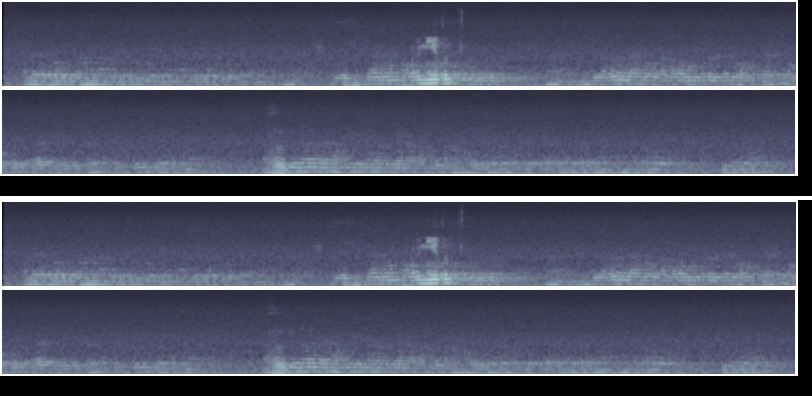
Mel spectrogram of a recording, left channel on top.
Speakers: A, on the right; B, in the centre.
A: ᱟᱞᱮ ᱟᱜ ᱵᱚᱸᱜᱟᱼ ᱵᱩᱨᱩ ᱠᱟᱱᱟ ᱢᱟᱱᱮ ᱟᱯᱮ ᱫᱚ ᱥᱩᱨᱩᱜ ᱵᱟᱯᱮ ᱧᱟᱢᱟ ᱥᱮ ᱡᱚᱢ ᱠᱚ ᱵᱟᱯᱮ ᱧᱟᱢᱟ ᱦᱮᱸ
B: ᱦᱳᱭ ᱦᱳᱭ
A: ᱡᱟᱦᱟᱸᱭ ᱡᱮᱢᱚᱱ ᱵᱚᱦᱚᱜ
B: ᱢᱟᱱᱮ
A: ᱠᱚ
B: ᱱᱤᱭᱟᱹ
A: ᱟᱵᱚᱣᱟᱜ
B: ᱫᱚ
A: ᱵᱚᱸᱜᱟᱼᱵᱩᱨᱩ ᱠᱚᱨᱮᱫ ᱦᱮᱸ ᱢᱮᱱᱫᱟᱹᱧ ᱟᱵᱚᱣᱟᱜ ᱡᱟᱦᱟᱸ ᱚᱱᱟ ᱵᱚᱸᱜᱟ ᱵᱩᱨᱩ ᱠᱚᱨᱮ ᱵᱚᱦᱚᱜ ᱠᱚ ᱛᱟᱦᱮᱱᱟ ᱵᱚᱦᱚᱜ ᱠᱚᱫᱚ ᱡᱟᱦᱟᱸᱭ ᱩᱯᱟᱹᱥ ᱠᱚ ᱛᱟᱦᱮᱱᱟ ᱩᱱᱠᱩ ᱜᱮ ᱡᱚᱢ ᱠᱚᱠᱚ ᱧᱟᱢᱟ ᱟᱨ ᱵᱟᱠᱤ
B: ᱦᱳᱭ
A: ᱫᱚ
B: ᱦᱳᱭ
A: ᱡᱟᱦᱟᱸ ᱮᱢ ᱦᱟ ᱦᱟᱴᱤᱝ ᱞᱮᱠᱟᱱᱟᱜ ᱫᱚ ᱛᱟᱦᱮᱱᱟ ᱚᱱᱟ ᱠᱚᱫᱚ ᱥᱟᱱᱟᱢ ᱦᱚᱲᱜᱮ ᱡᱚᱢ ᱜᱟᱱᱚᱜᱼᱟ ᱡᱮ ᱮᱴᱟᱜ ᱮᱴᱟᱜ ᱠᱟᱱᱟ ᱠᱚ ᱚᱱᱠᱟ ᱫᱚ ᱤᱭᱟᱹ ᱫᱚ ᱵᱟᱹᱱᱩᱜᱼᱟ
